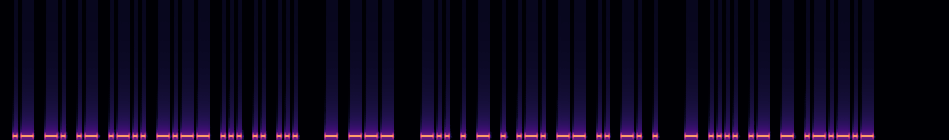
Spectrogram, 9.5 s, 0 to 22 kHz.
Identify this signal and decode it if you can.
Morse code, heard as a keyed tone, about 32 wpm, 700 Hz. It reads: ANALYSIS TO DETERMINE THAT.
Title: Sentences from Top 1000 Words - Review Part 5 - 30wpm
